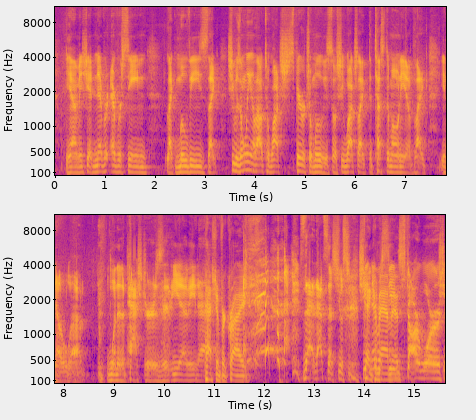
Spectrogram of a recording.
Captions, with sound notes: Yeah, I mean, she had never ever seen movies. She was only allowed to watch spiritual movies. So she watched like the testimony of like, you know, one of the pastors. Passion for Christ. (laughing) That's the, she had never seen Star Wars.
